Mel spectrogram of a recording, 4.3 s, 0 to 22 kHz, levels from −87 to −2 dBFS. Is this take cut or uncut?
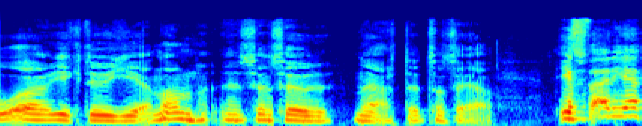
uncut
